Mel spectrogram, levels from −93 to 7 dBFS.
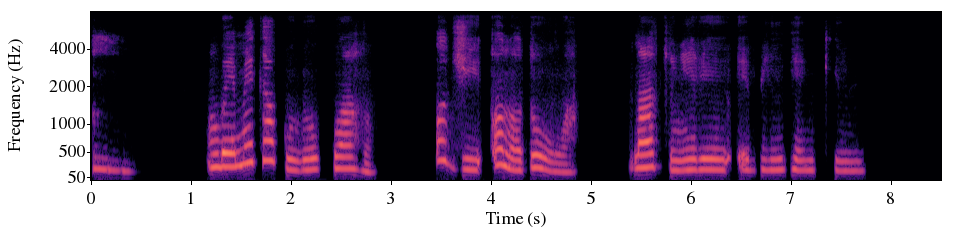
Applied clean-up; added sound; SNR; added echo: none; none; none; none.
